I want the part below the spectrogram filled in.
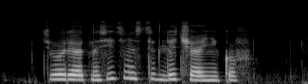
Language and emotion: Russian, neutral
